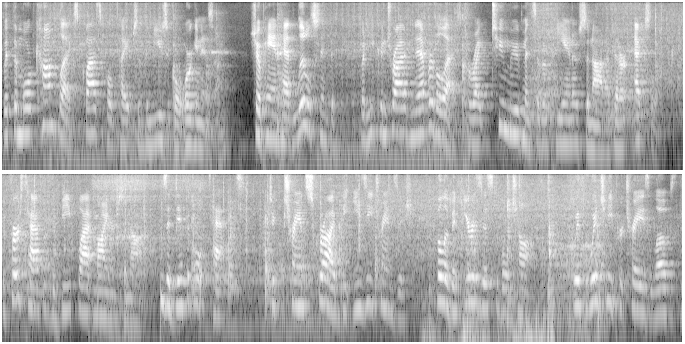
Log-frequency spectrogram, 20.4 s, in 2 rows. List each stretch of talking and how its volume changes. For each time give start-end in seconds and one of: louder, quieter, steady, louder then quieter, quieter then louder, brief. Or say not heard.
0.0-20.3 steady.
